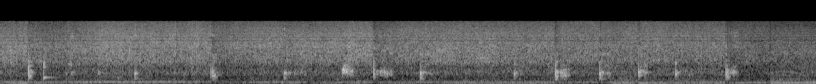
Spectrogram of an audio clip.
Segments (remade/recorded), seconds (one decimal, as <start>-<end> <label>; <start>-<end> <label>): 0.0-1.1 recorded; 1.1-8.2 remade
